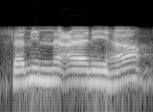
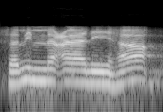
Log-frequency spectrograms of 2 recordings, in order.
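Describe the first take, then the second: No difference in how they are said.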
